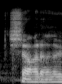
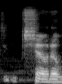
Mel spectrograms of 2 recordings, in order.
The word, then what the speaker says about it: Shota: Yeah, so there's like one person who thought like Shota is pronounced Shada or something. Shada. Really, because it just sounds like Shota with an accent. But it's like, take a shot.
